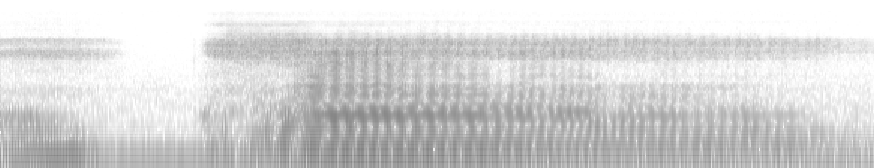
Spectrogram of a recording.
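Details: Deliberate imitated snoring done as a yoga breathing exercise with the tongue folded: a snore-like rasping breath made through the nose on both inhaling and exhaling, felt at the back of the throat.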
